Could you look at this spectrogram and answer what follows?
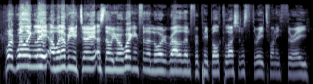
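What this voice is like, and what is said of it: Speaks with a noticeable accent. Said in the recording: “I'm getting grief for my accent tonight.”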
